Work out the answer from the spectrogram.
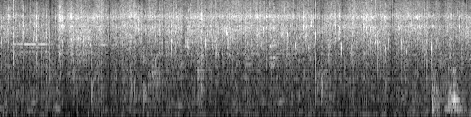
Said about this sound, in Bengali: এর জন্য ডিমগুলো এইভাবে আমি কেটে কেটে ভেজে নিচ্ছি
